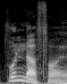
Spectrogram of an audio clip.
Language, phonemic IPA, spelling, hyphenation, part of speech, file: German, /ˈvʊndɐfɔl/, wundervoll, wun‧der‧voll, adjective, De-wundervoll.ogg
- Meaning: wonderful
